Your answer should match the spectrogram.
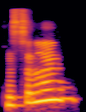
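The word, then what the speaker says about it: pissenlit: The French name, I'm terrible with French pronunciations, but the French name of dandelion is pisselin.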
